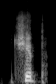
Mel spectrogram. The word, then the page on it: chip: American English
